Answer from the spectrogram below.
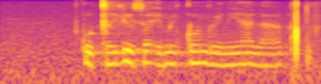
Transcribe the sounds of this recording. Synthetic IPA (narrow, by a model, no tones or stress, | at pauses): kʼuǀʱiliswaemiǃɔndʱwenijalaːɓa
